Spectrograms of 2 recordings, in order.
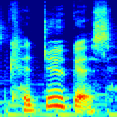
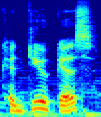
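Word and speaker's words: caducous: the end of the year today's word is cadukus it can also be pronounced kadukus not to be confused with caduceus cadukus is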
